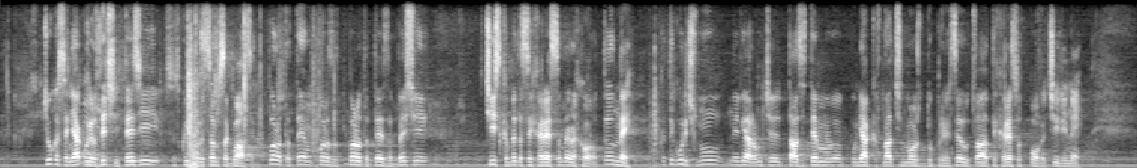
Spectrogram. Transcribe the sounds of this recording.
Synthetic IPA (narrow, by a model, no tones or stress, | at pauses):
t͡ʃuxəsɛnʲakoiɾɐzlit͡ʃnit̪ɛzisɐskoit̪onɛsɤmsɐɡlˠasɛnpɤɾvət̪ət̪ɛmpɤɾzpɤɾvət̪ət̪ɛzəbɛʃɛ | t͡ʃɛiskəmɛd̪ɐsɛxɐɾɛsɐmɛnɐxɔɾət̪ənɛ | kɐt̪ɛɡʊɾit͡ʃnonɛvʲjaɾvəmt͡ʃɛt̪azit̪ɛməponʲakəkəfnat͡ʃinmɔʒɛd̪ɐd̪opɾinɛsɛd̪ot̪ovad̪ɐt̪ɛxɐɾɛsvət̪̚pɔvɛt͡ʃɛilinɛ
